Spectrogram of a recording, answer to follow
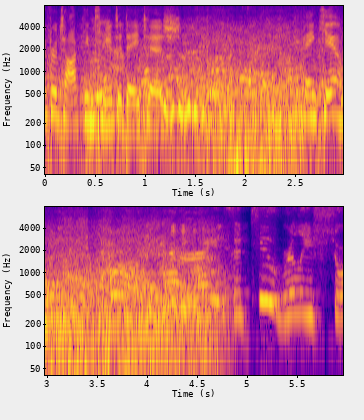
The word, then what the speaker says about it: Tish: show on breakups okay what's your name I'm Tish can you spell that for me please yeah T is H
